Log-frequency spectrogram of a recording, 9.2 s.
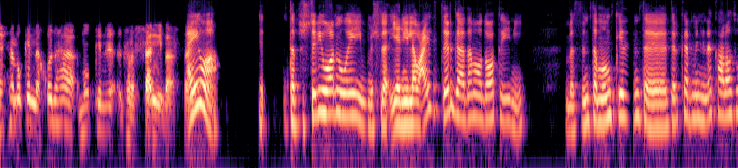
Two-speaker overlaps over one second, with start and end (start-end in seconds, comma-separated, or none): none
